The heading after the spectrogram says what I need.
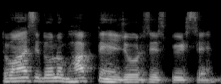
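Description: A man's voice: medium pitch, brisk. A man giving a Hindi scripture lecture, telling a story and acting out its characters' lines with a lifted voice. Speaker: preacher.

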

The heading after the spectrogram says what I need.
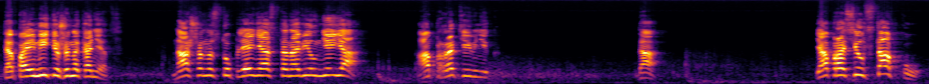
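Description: Firm commander with bright, forceful voice. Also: male voice, very high voice, full character voice. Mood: insistent. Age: middle-aged. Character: firm, fatherly middle-aged front commander. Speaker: front commander. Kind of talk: war film acting.

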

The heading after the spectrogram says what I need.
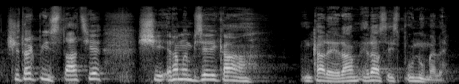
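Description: A man preaching a sermon as pastor, telling jokes and acting out shouted lines and dialogue. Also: high-pitched. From Romania. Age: young adult. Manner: animated storytelling, acts out shouts and dialogue, jokes.

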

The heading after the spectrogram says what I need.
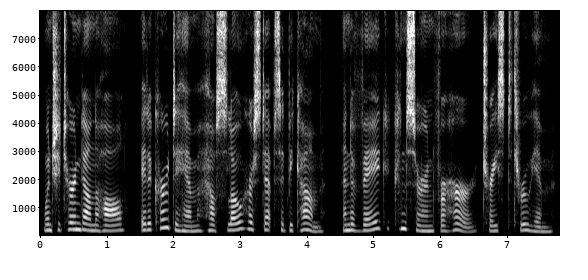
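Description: A woman narrating a romance audiobook in a steady, measured reading on a close mic. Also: mid-range voice, no echo. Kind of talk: scripted narration.

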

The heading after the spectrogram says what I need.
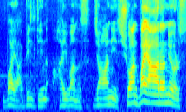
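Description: A young man giving chatty, jokey commentary while playing a game, often shouting at it. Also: medium pitch, lively intonation, measured pace. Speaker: gameplay commentator. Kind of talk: casual let's-play commentary.

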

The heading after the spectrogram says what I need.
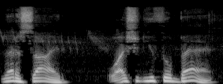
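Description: A man's voice: medium pitch, expressive, moderate pace, noisy background, close to an everyday voice. A man in his twenties voicing a joking, playful young husband in an indie game, teasing and wisecracking. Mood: reassuring. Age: 20s.

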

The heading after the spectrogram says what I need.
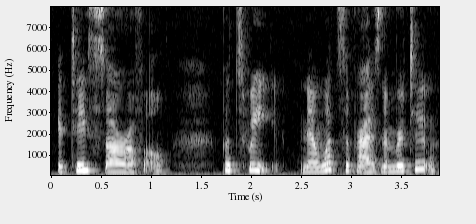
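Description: A woman reading aloud and voicing a gentle, wise old woman with an unhurried drawl. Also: on the high side. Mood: wistful.

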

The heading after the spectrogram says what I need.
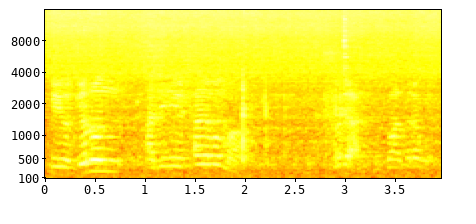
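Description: A man's voice: a little high, brisk, far from the mic, heavy background noise. A man with a Gyeongsang Korean accent tossing questions and banter casually over a meal. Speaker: interviewer. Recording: off-mic, echoey room, very loud sizzling.

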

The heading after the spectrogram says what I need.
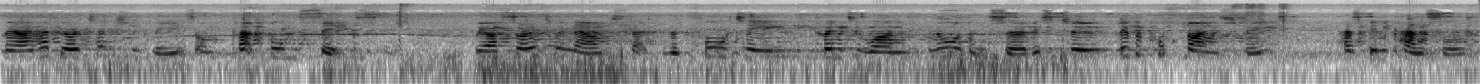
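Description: A woman's automated platform announcement played over a station loudspeaker, with a formal, measured delivery. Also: on the high side, lively intonation. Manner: measured, evenly paced announcing. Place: outdoor railway platform. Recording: muffled loudspeaker over train noise.

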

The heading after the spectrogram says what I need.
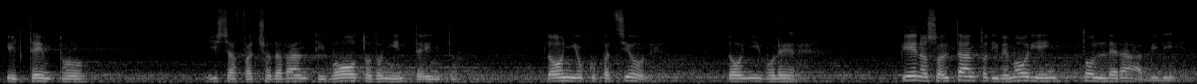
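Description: A man, an actor, giving a slow dramatic reading of a classic novel, repeating words for weight, in a large cathedral. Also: fairly high pitch, warm tone. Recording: echoey cathedral, long reverb, faint room noise.

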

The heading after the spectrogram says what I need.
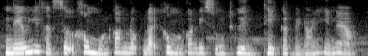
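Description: Mellow-voiced woman teaching literature. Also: a little high, very fast, husky. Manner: lively, asks students rhetorical questions. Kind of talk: online literature lesson.

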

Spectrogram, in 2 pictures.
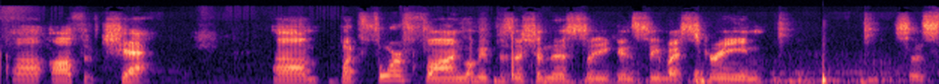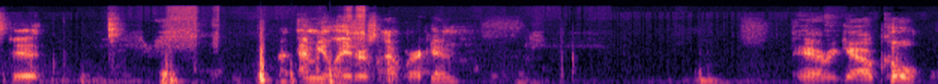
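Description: A man's voice: fairly high pitch, steady tone, a little slow, long pauses, background noise. A man hosting a live stream giveaway in a casual, chatty and upbeat way, talking into a phone. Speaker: livestream giveaway host.

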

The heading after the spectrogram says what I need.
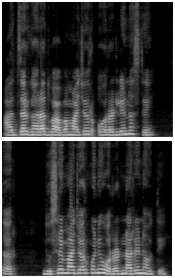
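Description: A man's voice: very high-pitched, fairly even intonation, normal speed. A woman narrator voicing a remorseful grown son who talks earnestly and tearfully to his family. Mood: pleading.

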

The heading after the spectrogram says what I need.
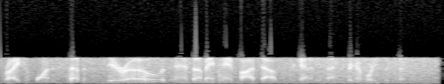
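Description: A man speaking as an airline pilot over a cockpit headset radio, calm and clipped, with hesitant fillers. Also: mid-range voice, a little fast. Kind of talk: air traffic radio exchange. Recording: tinny radio transmission with faint hiss.

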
